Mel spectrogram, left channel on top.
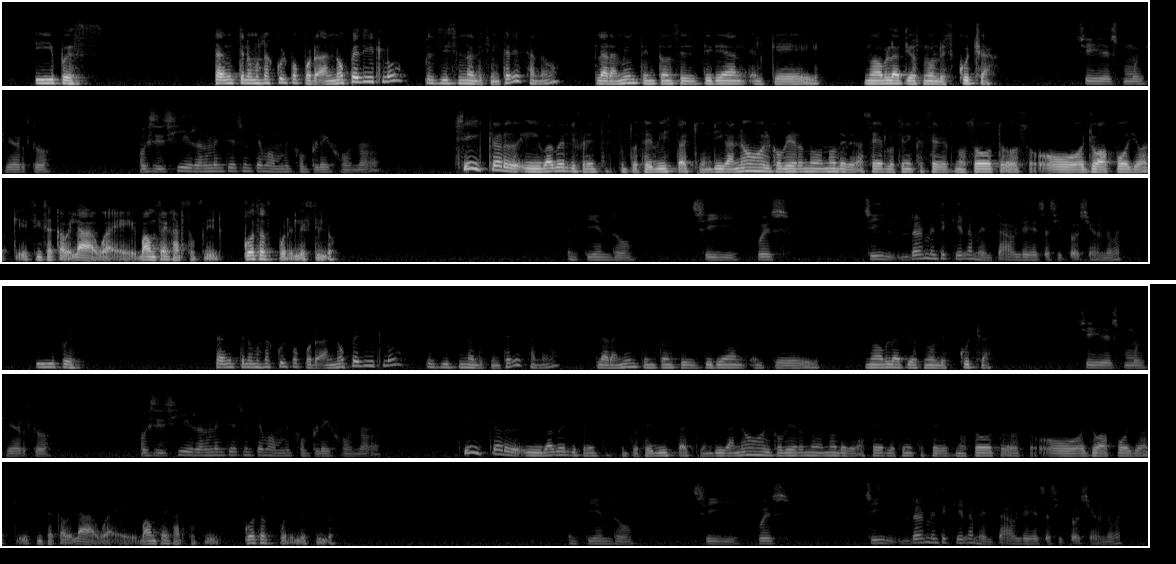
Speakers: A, on the left (about 80°); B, on the left (about 60°).
A: y pues también tenemos la culpa por al no pedirlo, pues dicen no les interesa, ¿no? Claramente, entonces dirían el que no habla, Dios no lo escucha.
B: Sí, es muy cierto. Pues sí, sí, realmente es un tema muy complejo, ¿no?
A: Sí, claro, y va a haber diferentes puntos de vista, quien diga, no, el gobierno no debe de hacerlo, tiene que ser nosotros, o yo apoyo a que si se acabe el agua, eh, vamos a dejar sufrir, cosas por el estilo.
B: Entiendo. Sí, pues Sí, realmente qué lamentable esa situación, ¿no?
